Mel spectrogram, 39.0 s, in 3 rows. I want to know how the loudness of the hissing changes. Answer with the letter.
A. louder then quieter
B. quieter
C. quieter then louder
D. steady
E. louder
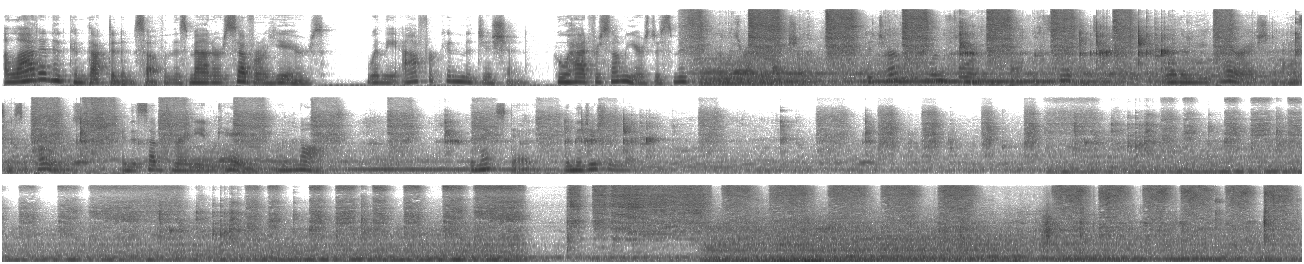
C.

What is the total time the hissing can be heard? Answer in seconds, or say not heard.
32 s.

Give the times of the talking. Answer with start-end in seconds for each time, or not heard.
0.0-16.4, 17.6-19.4.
